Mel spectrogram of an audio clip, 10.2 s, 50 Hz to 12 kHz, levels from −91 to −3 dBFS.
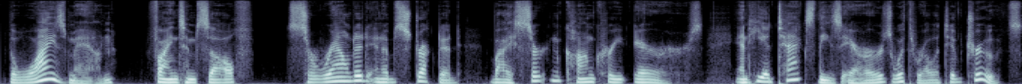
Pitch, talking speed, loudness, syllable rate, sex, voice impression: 130 Hz, 115 wpm, -18 LUFS, 4.0 syllables/s, male, very masculine, very adult-like, old, very thick, slightly relaxed, powerful, slightly bright, soft, muffled, fluent, slightly raspy, very cool, intellectual, sincere, very calm, very mature, friendly, very reassuring, very unique, elegant, wild, very sweet, slightly lively, very kind, slightly modest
